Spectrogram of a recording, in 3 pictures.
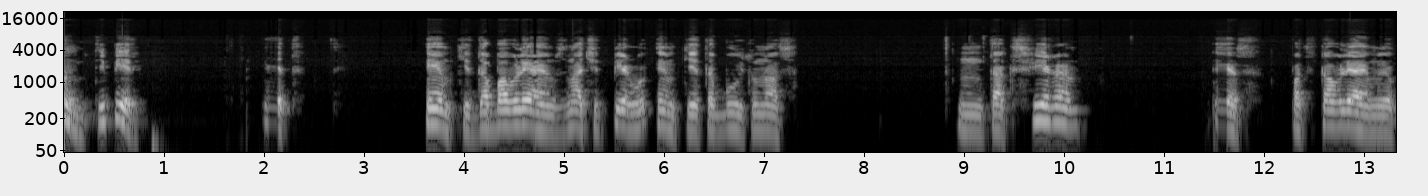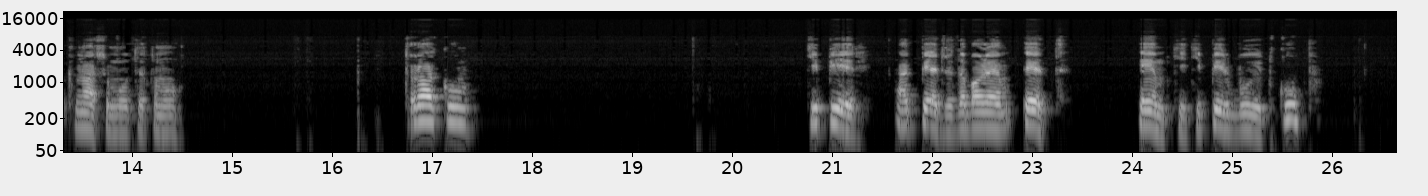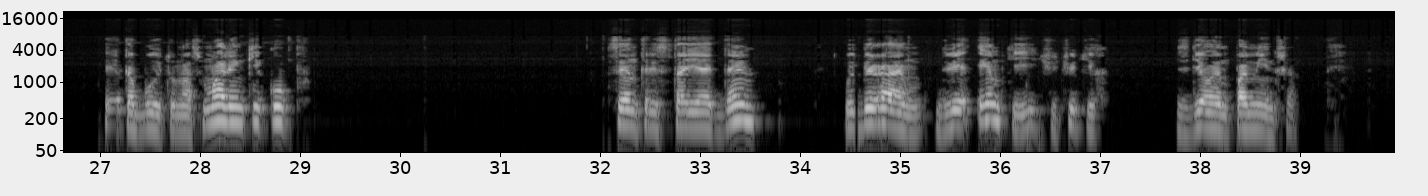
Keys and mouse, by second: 1.8-9.4 drag, 11.5 s, 14.3 g, 16.4 KP_1, 19.8 KP_3, 22.5-25.7 drag, 27.2 s, 30.4-32.3 drag, 35.2 shift+click, 36.4 s.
